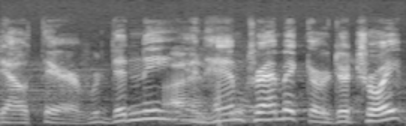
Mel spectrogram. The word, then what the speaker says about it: Hamtramck: Yeah, Hamtramck.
